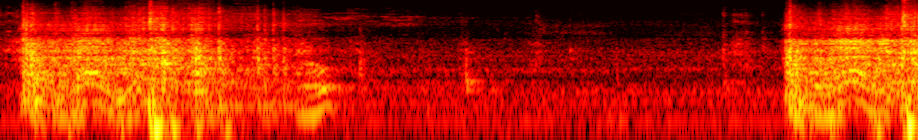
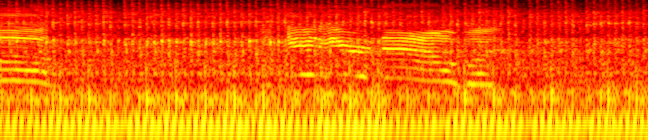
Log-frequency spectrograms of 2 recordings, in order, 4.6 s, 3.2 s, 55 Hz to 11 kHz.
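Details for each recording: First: Oliver 60 tractor: starter churns, engine catches and runs, then speeds up with no throttle input; owner suspects a fault in the governor linkage, not confirmed. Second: Old Oliver 60 tractor, freshly fired up with clean fuel and lead additive: steady low idle with even firing, no knocks or misses, settling smoothly after a cold start; owner later suspects a governor linkage problem.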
